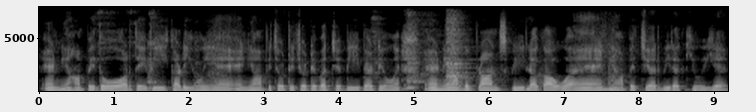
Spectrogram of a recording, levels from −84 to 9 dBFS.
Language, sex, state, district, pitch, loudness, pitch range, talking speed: Hindi, male, Chhattisgarh, Kabirdham, 180 Hz, -31 LUFS, 175-180 Hz, 220 wpm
